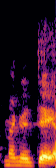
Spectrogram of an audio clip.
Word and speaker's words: Magna Dea: I keep saying it, thinking I'm pronouncing it wrong. Magna nope. – Dea? Magna Dea. I got it right.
